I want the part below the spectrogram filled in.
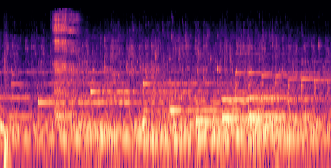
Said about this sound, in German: Jetzt lässt du das Wasser aus der Wanne und spülst euch beide noch einmal ab.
